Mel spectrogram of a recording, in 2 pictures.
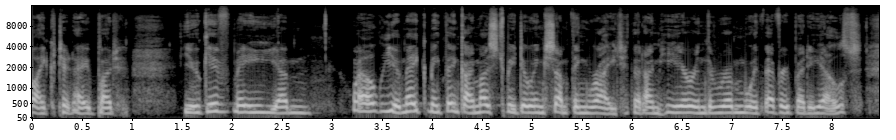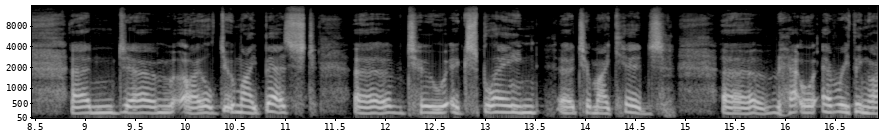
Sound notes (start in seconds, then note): none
